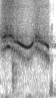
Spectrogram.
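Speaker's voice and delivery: a high whistled wind sound; whistle. Shown as a demonstration. Preacher showing kids a wind whistle, high whistle. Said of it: "They make, like".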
